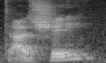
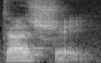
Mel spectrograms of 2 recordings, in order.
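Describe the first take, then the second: First: The pitch rises at the end. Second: The pitch falls at the end. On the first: The speaker is not sure of the answer. "The voice goes up" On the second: The speaker thinks they know the answer. "The voice goes down"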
